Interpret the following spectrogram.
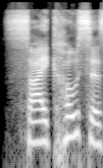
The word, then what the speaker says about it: Psychosis: Psychosis. I'm so glad you pronounced that because the spelling, I would never have guessed.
